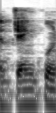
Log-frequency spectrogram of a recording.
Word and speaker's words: Django: तो तर डायरेक्ट दूसरी बनाले जैसे मैंने एक जंगो प नाम की डायरेक्टरी य परट की है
